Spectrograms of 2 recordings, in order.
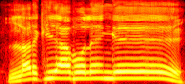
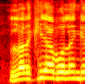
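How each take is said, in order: First: "लड़कियां बोलेंगे" stretched out slowly, half speed; drawn-out prompt. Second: Said in the usual way. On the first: Real, not acted. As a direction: call "लड़कियां बोलेंगे" out to the class, lengthening the words. Repeats call, prompting class to answer.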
